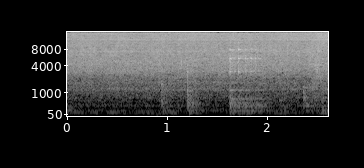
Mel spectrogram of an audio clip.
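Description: Onions with a pinch of salt fry in oil in a pan for masala paneer curry, a steady close sizzle with a few soft stirring scrapes and no voices.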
